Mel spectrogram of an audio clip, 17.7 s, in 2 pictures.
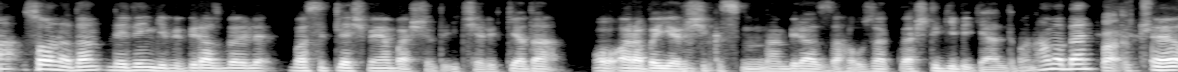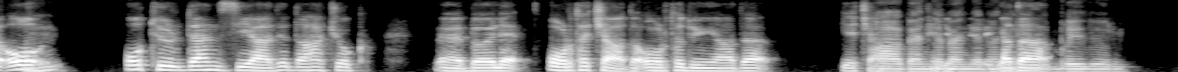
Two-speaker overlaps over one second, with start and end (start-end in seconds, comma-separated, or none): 15.4-16.8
